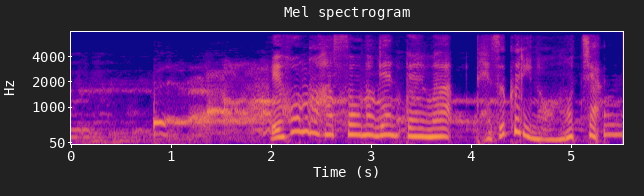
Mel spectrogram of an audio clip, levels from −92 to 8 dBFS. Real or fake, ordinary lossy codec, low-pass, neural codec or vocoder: fake; none; 7.2 kHz; codec, 16 kHz, 2 kbps, FreqCodec, larger model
